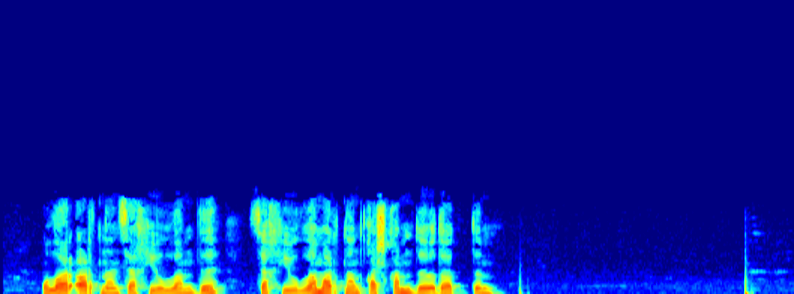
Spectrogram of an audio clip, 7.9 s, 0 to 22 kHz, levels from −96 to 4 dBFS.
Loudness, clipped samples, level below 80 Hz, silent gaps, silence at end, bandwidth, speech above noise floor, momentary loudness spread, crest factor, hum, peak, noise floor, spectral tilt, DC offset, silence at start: -20 LUFS; under 0.1%; -56 dBFS; none; 0.45 s; 7.4 kHz; 57 dB; 13 LU; 20 dB; none; -2 dBFS; -75 dBFS; -6 dB/octave; under 0.1%; 0.45 s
